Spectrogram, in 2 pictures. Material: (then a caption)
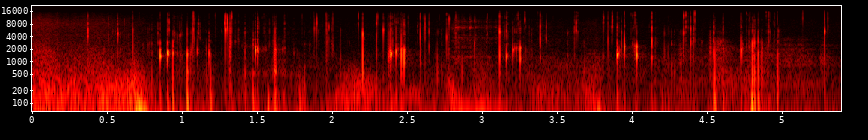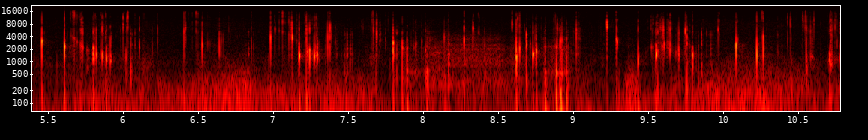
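Synthetic fur. A handheld microphone with a fist-sized, soft, fluffy synthetic-fur windscreen is cupped in both hands and rubbed with fingertips and long nails. The result is a muffled rubbing and scratching sound, broken up by many short, sharp, bright crackles and crunches.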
